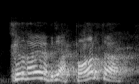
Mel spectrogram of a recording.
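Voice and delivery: high, loud insistent question; exasperated demand. Retold or imitated. Locked-out wife to husband, exasperated demand. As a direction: press harder through the closed door.

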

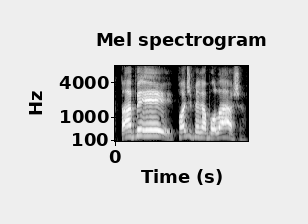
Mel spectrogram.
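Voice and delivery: put-on high small-child voice asking. Child asking father for cookies, high pleading. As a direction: beg for a cookie like a kid.

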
